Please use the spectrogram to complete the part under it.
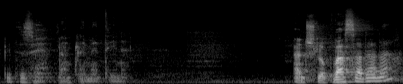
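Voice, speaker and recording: An actor playing a formal, obsequious servant with quiet menace, speaking in a stilted, overly polite way in a German radio play. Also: male voice, low-pitched, very animated, unhurried, full character voice. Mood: dutiful, formal. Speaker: household servant.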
